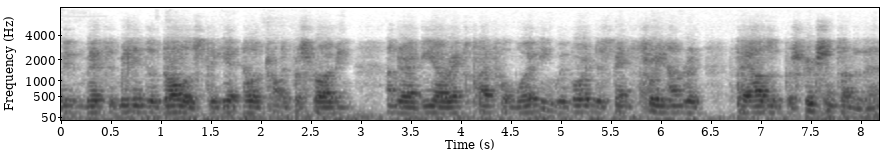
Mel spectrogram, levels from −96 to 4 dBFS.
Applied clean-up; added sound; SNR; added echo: none; Camera; 17 dB; reverberation time 0.2 s.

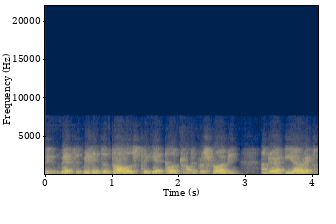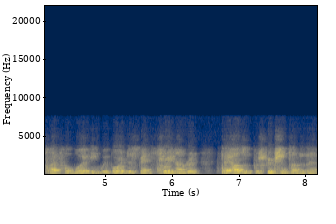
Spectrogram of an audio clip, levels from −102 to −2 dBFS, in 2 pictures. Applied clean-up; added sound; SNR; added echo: neural separator model SepFormer DNS4.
